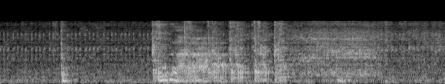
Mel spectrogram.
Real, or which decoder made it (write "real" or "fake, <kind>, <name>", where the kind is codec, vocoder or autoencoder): fake, vocoder, HiFi-GAN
